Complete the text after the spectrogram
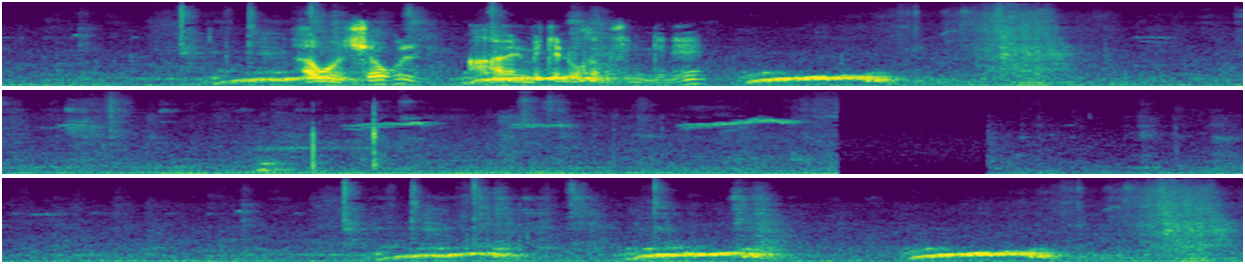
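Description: A pigeon coos in low, rolling bursts.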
